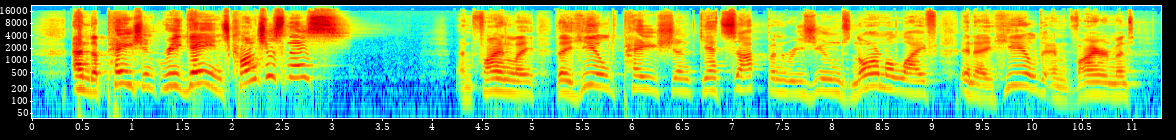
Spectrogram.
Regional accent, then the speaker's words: Chicago, Illinois, United States; I come from Chicago, which is a very sick city.

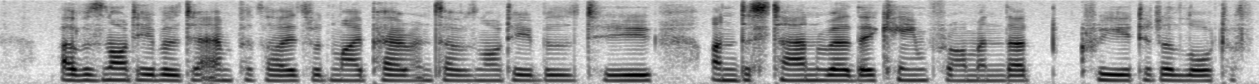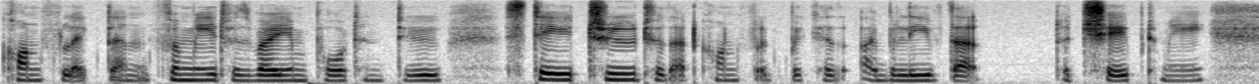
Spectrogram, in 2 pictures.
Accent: India; So I am Indian and my parents are Indian. So we would go back to India every year. And that was very interesting because we came from a Muslim community in India as well, and from a Muslim family.

